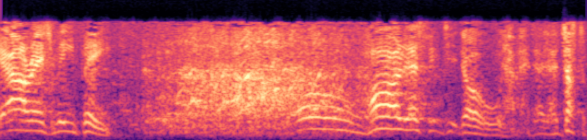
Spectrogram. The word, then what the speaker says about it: RSVP: this RZ up Sir the what the risb well you pronounce it RSVP oh yes oh just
